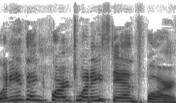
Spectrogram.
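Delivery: high, mild mock yell, called out. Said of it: "and I scream at a stoplight".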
